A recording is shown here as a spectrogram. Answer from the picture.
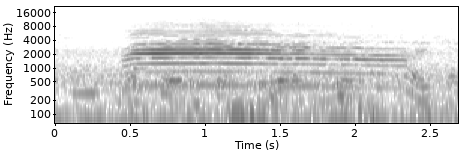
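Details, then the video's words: Trumpeter hornbill giving its signature cat-like call at Mjejane Private Game Reserve, Kruger National Park, South Africa, December 2022: one long, nasal, wailing note with rich harmonics, held nearly two seconds over quiet background hiss. "Trumpeter Hornbill call"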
